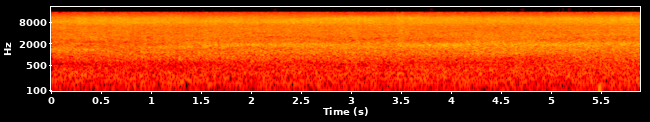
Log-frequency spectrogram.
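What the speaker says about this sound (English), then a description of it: "And now there's a bit of a waterfall." A small waterfall on a mountain trek near Jardín, Antioquia, Colombia, pours in a constant broadband rush of falling water, close and loud, with no voices over it.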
